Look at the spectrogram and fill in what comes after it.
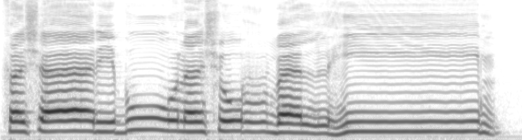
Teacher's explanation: حرف ہا یہ حلق سے ہے، بالکل نچلے حصے سے. تو جب اس کی آواز آئے گی تو ہی ہم اس کو ناک میں نہیں لے کے جائیں گے، ہم اس کو نیچے ہی رکھیں گے جو اس کا مخرج ہے.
